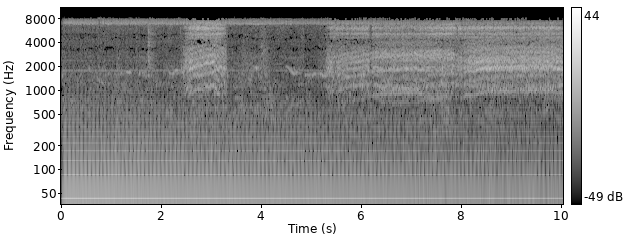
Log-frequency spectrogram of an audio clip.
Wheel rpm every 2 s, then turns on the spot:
0, 50, 30, 100, 110.
none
